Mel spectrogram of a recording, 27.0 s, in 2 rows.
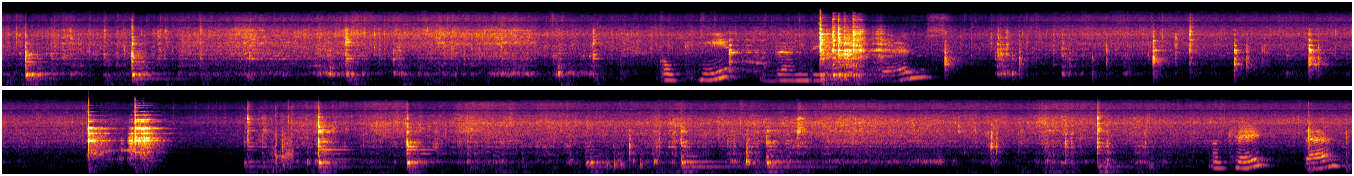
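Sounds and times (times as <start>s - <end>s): spatula scraping and stirring: 0.0s - 6.5s, 9.9s - 13.3s, 16.0s - 25.4s
pot sizzling: 0.0s - 27.0s
metal spoon clinking: 16.0s - 17.9s, 19.3s - 21.8s.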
